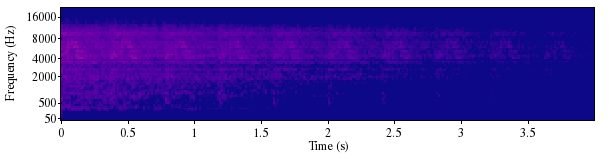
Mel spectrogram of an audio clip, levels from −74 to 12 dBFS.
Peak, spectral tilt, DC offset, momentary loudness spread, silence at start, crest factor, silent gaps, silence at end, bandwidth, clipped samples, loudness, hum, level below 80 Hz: -28 dBFS; 4.5 dB/octave; under 0.1%; 15 LU; 0 s; 18 dB; none; 0 s; over 20 kHz; under 0.1%; -44 LUFS; none; under -90 dBFS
